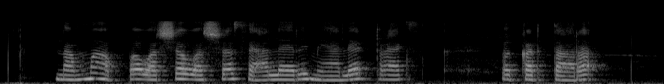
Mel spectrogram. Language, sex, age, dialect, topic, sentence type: Kannada, female, 31-35, Northeastern, banking, statement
